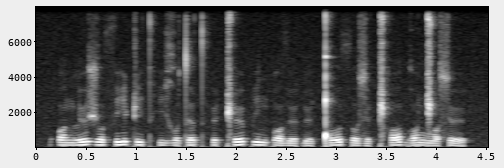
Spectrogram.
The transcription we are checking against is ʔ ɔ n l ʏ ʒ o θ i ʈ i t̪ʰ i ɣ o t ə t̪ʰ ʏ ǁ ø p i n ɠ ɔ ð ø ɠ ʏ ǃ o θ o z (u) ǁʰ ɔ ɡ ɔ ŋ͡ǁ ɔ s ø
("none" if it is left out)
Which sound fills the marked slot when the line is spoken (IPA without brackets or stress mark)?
ø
